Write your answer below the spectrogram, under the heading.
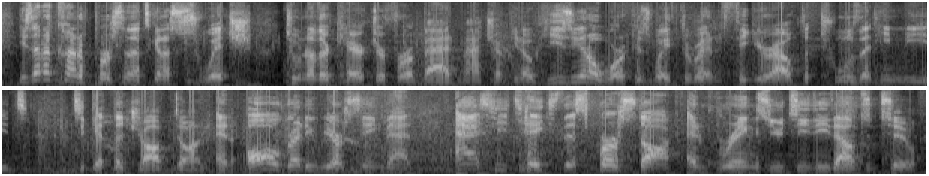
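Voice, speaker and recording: A young man giving fast, analytical play-by-play commentary on an esports match, shouting on big plays. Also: on the high side, animated, a little hiss or hum.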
